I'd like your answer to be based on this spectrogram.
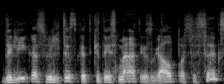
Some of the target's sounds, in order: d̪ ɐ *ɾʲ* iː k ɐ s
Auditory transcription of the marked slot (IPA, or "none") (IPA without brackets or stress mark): lʲ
